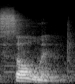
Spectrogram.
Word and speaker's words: Samhain: So with what's called Halloween, it started with a tradition called Samhain. You don't spell it S-O-W-E-N. S-O-W-E-N. It's S-A-M-H-A-I-N.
